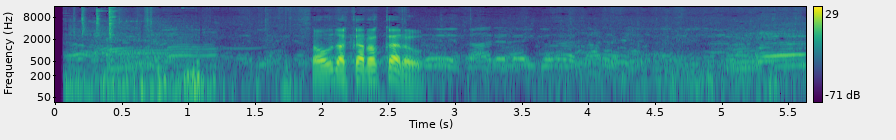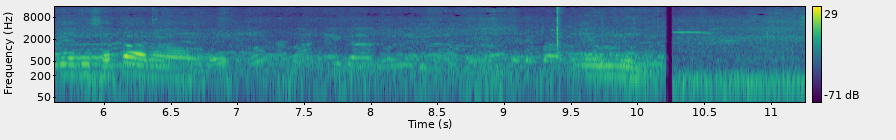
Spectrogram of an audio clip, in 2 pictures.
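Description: Several men talk loudly and with animation close by.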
